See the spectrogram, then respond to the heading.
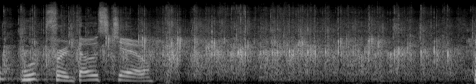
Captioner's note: applause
